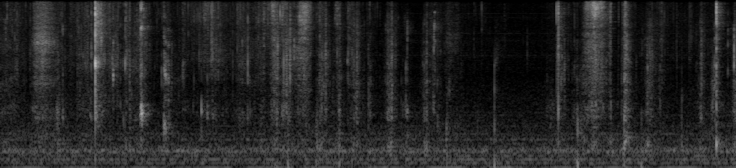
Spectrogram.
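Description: Mouth-noise crunching and chewing of a crisp lettuce wrap (ssam), in irregular crackling bites.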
